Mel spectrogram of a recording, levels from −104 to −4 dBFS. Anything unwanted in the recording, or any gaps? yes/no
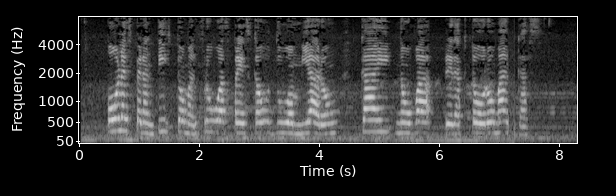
yes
